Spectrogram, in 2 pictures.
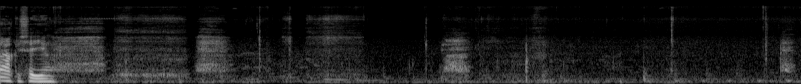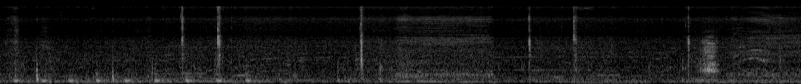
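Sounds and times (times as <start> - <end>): person chewing: 2.5 - 5.6, 9.8 - 10.5, 11.4 - 14.1, 14.8 - 15.9
mouth clicks: 11.4 - 16.0.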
